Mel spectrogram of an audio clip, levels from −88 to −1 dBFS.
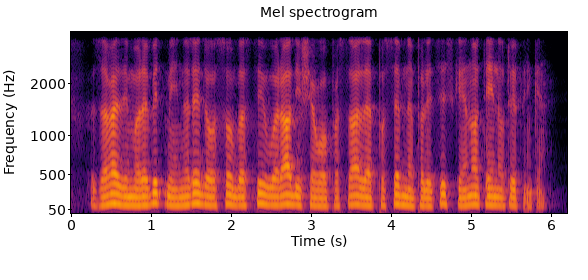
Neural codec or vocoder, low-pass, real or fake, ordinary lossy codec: codec, 24 kHz, 0.5 kbps, DualCodec; 3.6 kHz; fake; none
